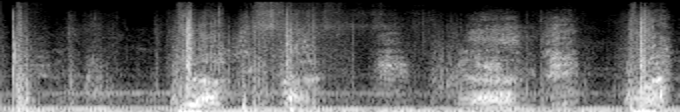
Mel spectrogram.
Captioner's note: both moaning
